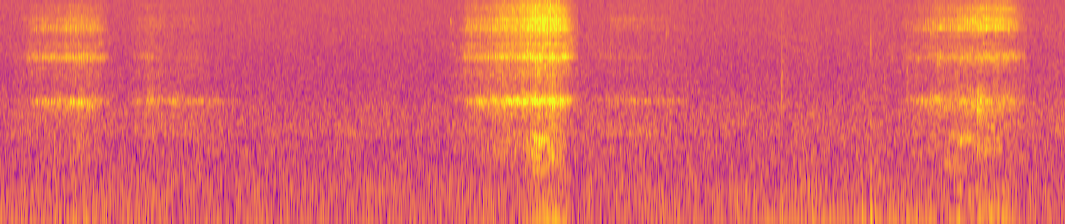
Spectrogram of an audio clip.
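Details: Soft whistling, fluttering breaths recurring every four to five seconds over low room hum; quiet snoring.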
